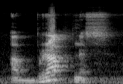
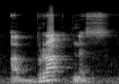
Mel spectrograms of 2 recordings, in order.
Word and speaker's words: abruptness: okay so the general Indian English the standardized pronunciation of this word is abruptness abruptness abruptness now when I uh you know uh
